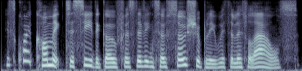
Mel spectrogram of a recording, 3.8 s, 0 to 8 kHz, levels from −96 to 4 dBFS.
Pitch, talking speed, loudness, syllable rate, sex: 200 Hz, 220 wpm, -18 LUFS, 5.8 syllables/s, female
